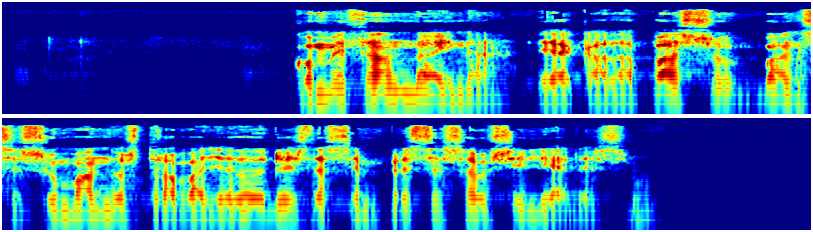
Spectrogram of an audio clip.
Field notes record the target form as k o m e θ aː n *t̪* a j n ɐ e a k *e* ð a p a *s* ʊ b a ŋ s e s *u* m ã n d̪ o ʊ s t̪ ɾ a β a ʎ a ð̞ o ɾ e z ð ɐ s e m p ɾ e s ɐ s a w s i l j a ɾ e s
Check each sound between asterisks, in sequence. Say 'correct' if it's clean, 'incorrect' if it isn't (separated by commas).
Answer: incorrect, incorrect, correct, correct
